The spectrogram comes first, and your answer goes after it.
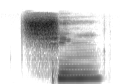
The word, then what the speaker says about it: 清: You get ching, which means clean.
